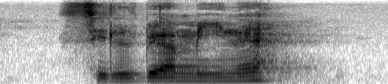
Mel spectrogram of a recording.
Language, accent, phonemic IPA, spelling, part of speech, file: German, Austria, /ˈzɪlbɐˌmiːnə/, Silbermine, noun, De-at-Silbermine.ogg
- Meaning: silver mine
